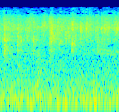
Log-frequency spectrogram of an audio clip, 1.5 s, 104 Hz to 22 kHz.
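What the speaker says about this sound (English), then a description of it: "this sprayer, which when you bend it, it sprays. And when it's straight, it stops." Hose sprayer hissing steadily as water flushes the water jacket of a Suzuki 250 outboard, a continuous close broadband spray with no talk.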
